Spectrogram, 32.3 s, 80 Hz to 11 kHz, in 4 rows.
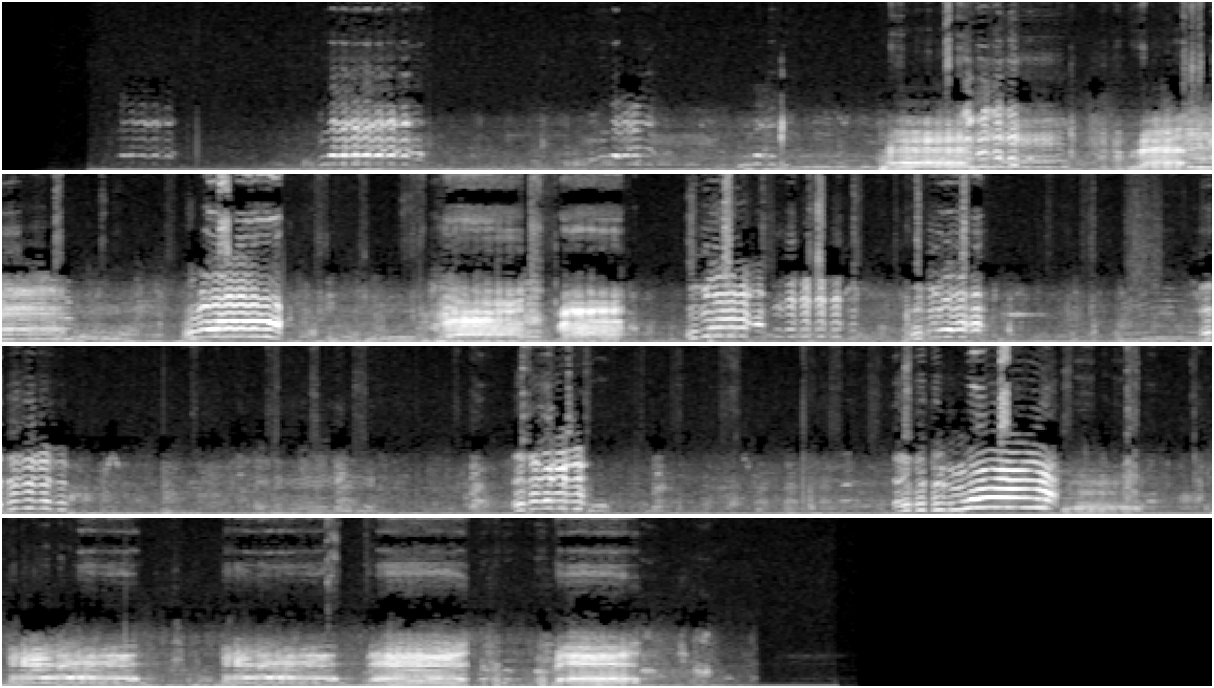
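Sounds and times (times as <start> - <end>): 
young goats in a pen: 0.8 - 1.2, 2.1 - 2.9, 3.8 - 17.0, 17.8 - 18.9, 19.5 - 20.7, 21.3 - 29.0.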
